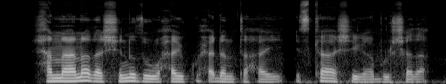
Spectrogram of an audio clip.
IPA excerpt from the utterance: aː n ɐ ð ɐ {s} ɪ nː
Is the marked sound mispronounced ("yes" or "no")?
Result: yes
